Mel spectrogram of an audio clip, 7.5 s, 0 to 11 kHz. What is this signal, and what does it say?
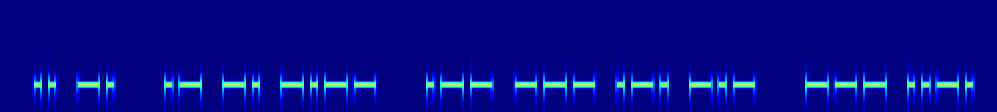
Morse code, heard as a keyed tone, about 22 wpm, 700 Hz. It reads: IN ANY WORK OF
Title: Sentences from Top 1000 Words - Review Part 6 - 22wpm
